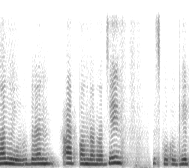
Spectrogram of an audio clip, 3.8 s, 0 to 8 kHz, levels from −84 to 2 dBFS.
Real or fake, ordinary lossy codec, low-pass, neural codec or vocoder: fake; none; 7.2 kHz; codec, 16 kHz, 0.5 kbps, FreqCodec, smaller model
